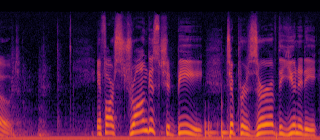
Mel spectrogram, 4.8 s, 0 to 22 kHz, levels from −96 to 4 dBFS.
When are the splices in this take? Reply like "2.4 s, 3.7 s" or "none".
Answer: 2.4 s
